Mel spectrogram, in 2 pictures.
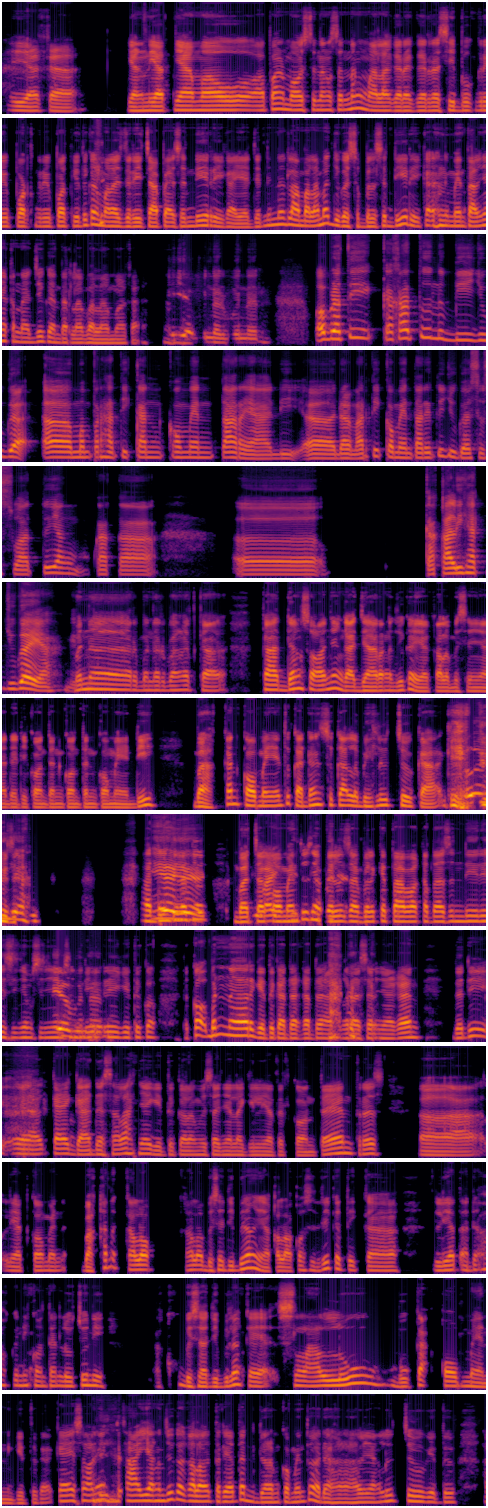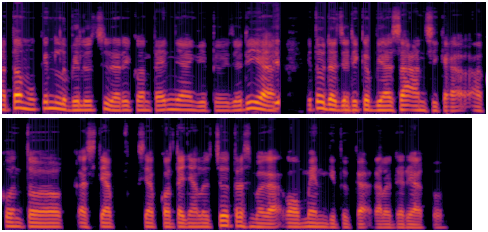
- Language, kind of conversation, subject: Indonesian, podcast, Bagaimana pengalaman Anda mengatur akun media sosial agar kesehatan mental tetap terjaga?
- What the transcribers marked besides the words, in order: in English: "nge-report-nge-report"; other noise; laughing while speaking: "Kak"; chuckle; laughing while speaking: "gitu"; in English: "di-like"; laugh; laughing while speaking: "Iya"; other background noise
